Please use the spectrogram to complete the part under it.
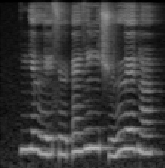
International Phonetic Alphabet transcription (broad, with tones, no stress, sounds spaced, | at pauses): nʲ ɛ˧ lː e˩ s ø˩ ʔ ɛ̃˧ z ĩː˧ ʃ ʏ˩ lː ɛ˥ d ɐ̃˧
